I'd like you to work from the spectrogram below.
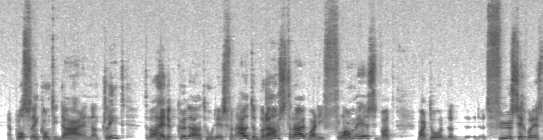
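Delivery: impassioned preacher telling of Abraham; preaching at full force. Real, not acted. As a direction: build the story with rising fervour.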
